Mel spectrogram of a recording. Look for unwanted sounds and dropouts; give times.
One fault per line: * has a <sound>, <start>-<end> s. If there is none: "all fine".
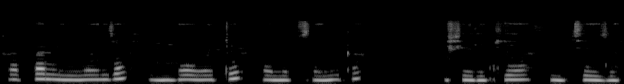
all fine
